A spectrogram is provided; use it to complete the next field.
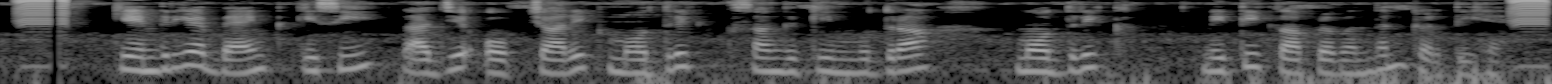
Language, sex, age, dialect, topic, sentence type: Hindi, female, 41-45, Hindustani Malvi Khadi Boli, banking, statement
